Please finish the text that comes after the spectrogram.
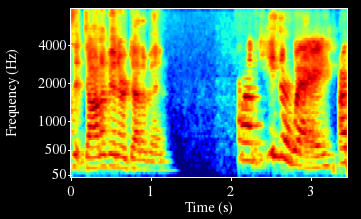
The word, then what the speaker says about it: Donovan: Actually, I should ask, do you pronounce it Donovan or Donovan? Either way, I pronounce it Donovan, but a lot of people pronounce it Donovan, so either way is fine.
